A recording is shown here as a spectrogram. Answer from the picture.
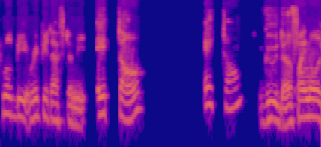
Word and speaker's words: étant: So we write it differently, but look at the two last words, so it will be, repeat after me, étant. Étant. Good, hein? Final G not pronounced, and then the other one, éteint.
